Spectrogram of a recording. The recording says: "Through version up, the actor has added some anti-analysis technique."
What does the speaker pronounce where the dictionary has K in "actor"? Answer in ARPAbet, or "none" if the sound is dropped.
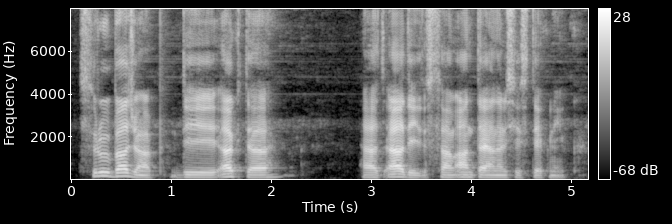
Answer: K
